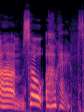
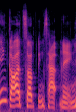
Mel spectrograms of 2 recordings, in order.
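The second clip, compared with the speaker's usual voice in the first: plain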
